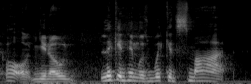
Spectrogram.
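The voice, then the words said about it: Put-on Boston Southie accent. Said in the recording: “that's my Boston accent. ... I love your impeccable Southie accent. ... That was like, perfect.”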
